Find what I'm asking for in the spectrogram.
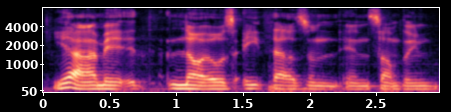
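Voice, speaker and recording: A man talks in a normal speaking voice at a medium pitch. His pace is moderate. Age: young. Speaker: podcast host. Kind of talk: casual chat.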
